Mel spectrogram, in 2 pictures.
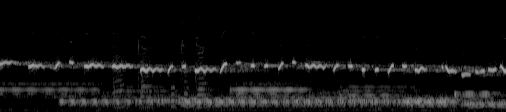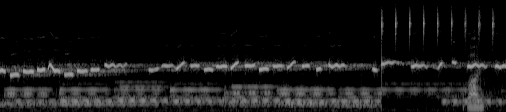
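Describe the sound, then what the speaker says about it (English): Whistled melody opening a song, echoing the famous whistling theme from the Kill Bill movie, a clear sustained tune carried over a steady backing beat and bass line. "the whistling intro is from how I understand it, like the whistling part from the actual Kill Bill movie"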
